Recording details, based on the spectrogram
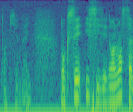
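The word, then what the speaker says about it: Tanki Online: tanky online voilà ici tanky online comme ça se prononce tanky online donc c'est ici normalement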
